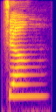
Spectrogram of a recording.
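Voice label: "jiang", Mandarin Chinese, first tone, pronunciation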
